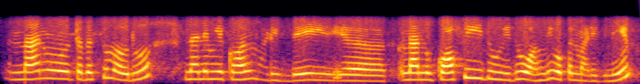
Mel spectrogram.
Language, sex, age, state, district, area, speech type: Kannada, female, 45-60, Karnataka, Davanagere, urban, conversation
